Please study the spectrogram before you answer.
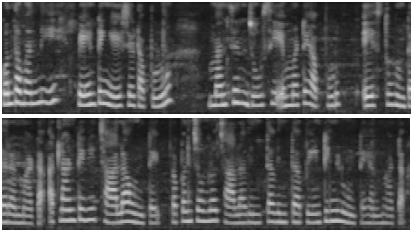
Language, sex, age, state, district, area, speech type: Telugu, female, 18-30, Telangana, Suryapet, urban, spontaneous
